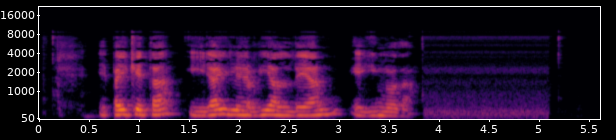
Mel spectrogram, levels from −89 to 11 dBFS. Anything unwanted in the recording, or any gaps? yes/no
no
